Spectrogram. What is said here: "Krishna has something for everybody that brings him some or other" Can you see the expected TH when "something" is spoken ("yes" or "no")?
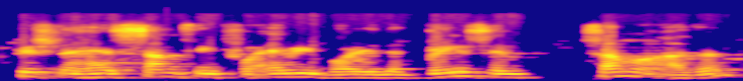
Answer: yes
